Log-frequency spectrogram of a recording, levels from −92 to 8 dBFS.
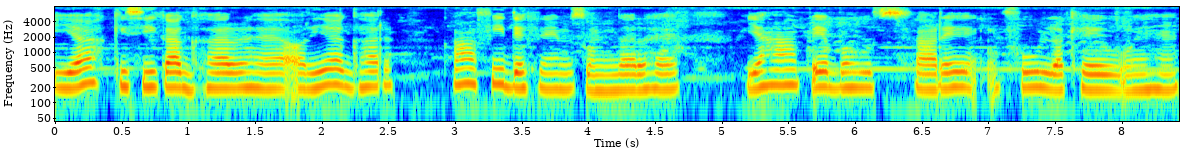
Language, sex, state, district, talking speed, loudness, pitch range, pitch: Hindi, male, Bihar, Katihar, 150 wpm, -18 LUFS, 190-210 Hz, 200 Hz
